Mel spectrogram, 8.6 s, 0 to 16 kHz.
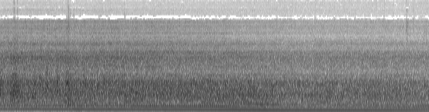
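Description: Mazda Miata race car's four-cylinder engine heard from inside the car, its note falling slowly and steadily as the car slows from about 60 to 40 mph, over loud wind and road noise.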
